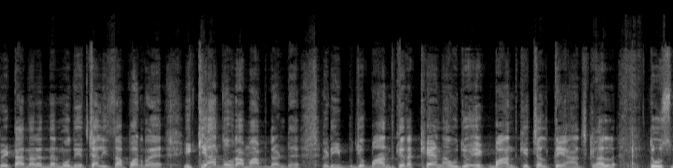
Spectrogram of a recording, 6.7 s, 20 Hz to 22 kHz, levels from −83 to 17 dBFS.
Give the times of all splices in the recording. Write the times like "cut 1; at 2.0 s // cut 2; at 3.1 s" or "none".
cut 1; at 3.2 s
